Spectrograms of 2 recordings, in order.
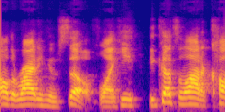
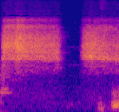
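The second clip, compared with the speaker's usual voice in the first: hushing shh; 16 dB quieter than usual. Retold or imitated. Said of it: "I was like".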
